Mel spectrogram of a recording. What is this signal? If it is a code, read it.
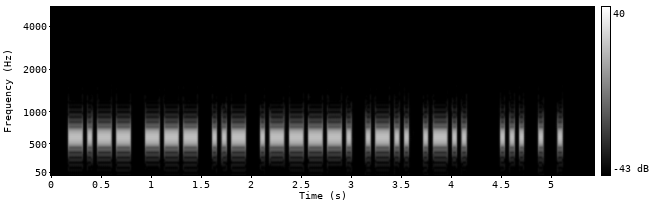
Morse code, heard as a keyed tone, about 25 wpm, 600 Hz. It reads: YOU'LL SEE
